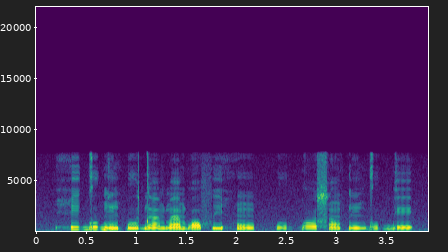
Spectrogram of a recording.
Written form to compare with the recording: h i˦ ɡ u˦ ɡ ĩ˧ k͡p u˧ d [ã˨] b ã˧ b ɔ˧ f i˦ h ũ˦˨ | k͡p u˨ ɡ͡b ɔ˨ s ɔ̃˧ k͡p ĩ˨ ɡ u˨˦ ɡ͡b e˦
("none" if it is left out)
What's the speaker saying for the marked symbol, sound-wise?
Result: ã˨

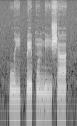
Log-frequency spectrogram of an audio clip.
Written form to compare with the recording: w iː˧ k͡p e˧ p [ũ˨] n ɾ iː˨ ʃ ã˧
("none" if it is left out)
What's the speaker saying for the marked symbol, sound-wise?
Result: ũ˨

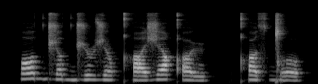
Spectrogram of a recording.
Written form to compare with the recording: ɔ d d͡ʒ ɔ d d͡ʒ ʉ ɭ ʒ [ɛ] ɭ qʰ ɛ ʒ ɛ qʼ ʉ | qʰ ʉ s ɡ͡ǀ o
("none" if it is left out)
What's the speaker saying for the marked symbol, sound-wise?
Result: ɨ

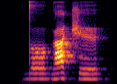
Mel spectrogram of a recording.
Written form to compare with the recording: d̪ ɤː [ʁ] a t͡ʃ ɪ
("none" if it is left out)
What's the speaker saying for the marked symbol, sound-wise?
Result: ɡ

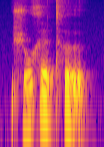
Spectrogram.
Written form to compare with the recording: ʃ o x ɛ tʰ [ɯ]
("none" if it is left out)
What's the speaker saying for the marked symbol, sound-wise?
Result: ə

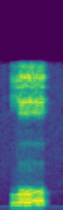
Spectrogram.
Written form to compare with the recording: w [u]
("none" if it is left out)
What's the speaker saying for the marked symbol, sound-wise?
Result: o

